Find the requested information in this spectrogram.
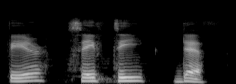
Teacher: The description of f is voiceless labiodental fricative.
